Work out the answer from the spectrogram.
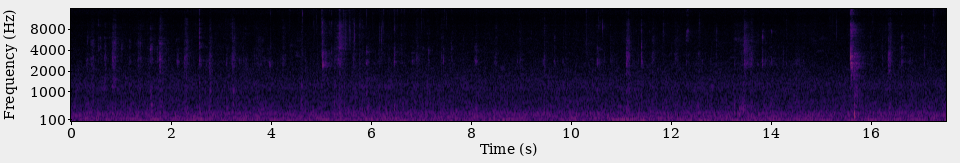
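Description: Close-miked chewing of rice and pork, with frequent small wet mouth clicks over a steady low hum. There is a sharper click about five seconds in and a louder one near the end.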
